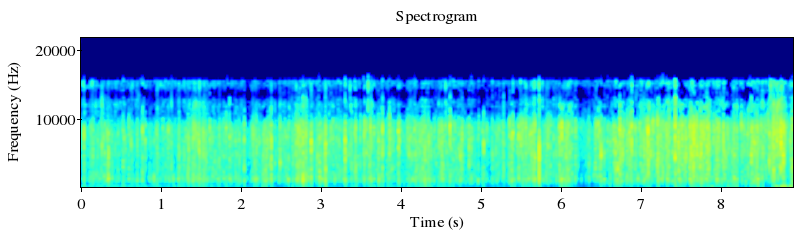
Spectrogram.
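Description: Typhoon rain and wind outdoors: a steady hiss of rain with dense crackling throughout, and a low steady rumble that fades after about the first three seconds.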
